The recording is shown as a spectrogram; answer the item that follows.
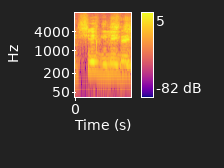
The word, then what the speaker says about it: Shegeleke: Shegeleke just the way we are pronouncing it. S H E right? Yes. G G E L E Yeah. Hey, Shegeleke.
